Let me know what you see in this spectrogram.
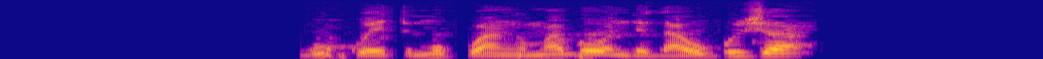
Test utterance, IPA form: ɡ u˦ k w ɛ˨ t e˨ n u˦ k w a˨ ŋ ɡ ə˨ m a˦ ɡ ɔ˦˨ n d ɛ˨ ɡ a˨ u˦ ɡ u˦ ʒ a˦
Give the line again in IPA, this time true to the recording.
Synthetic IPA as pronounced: ɡ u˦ k w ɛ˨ t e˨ m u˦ k w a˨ ŋ ɡ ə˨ m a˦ ɡ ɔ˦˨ n d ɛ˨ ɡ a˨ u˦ ɡ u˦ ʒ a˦

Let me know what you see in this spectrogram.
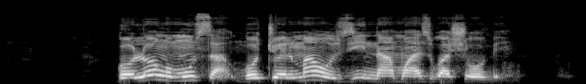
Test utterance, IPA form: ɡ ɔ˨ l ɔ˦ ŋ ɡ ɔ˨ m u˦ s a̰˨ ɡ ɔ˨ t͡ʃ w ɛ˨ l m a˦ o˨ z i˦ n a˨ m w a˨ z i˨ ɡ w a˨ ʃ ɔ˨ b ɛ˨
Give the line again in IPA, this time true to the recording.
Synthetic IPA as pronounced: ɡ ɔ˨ l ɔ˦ ŋ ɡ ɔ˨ m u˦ s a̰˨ ɡ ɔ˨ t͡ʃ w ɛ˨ l m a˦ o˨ z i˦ n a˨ m w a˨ z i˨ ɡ w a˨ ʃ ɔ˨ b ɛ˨

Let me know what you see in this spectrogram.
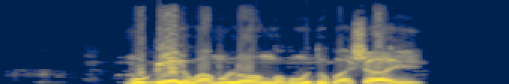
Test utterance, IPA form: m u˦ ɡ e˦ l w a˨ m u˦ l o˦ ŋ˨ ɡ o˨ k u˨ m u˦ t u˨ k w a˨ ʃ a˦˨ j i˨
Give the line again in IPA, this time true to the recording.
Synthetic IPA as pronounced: m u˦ ɡ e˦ l w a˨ m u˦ l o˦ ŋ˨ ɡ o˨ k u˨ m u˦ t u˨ k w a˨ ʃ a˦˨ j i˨

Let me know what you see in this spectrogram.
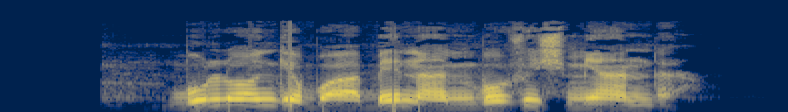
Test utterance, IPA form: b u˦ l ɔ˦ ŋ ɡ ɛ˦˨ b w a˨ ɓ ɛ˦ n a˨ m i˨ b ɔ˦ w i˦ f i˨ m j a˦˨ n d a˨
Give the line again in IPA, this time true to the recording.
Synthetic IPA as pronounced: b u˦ l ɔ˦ ŋ ɡ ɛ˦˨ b w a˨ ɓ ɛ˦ n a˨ m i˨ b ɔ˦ v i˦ ʃ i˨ m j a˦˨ n d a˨

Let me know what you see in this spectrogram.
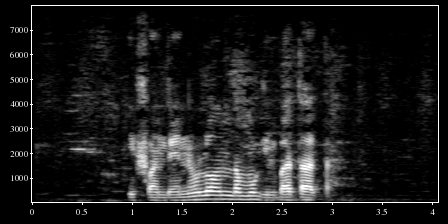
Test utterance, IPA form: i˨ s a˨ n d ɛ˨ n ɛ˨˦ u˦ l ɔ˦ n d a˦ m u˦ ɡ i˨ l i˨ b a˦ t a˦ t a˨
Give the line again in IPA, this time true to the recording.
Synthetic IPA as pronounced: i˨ f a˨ n d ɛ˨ n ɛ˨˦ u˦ l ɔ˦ n d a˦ m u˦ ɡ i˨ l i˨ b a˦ t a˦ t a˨

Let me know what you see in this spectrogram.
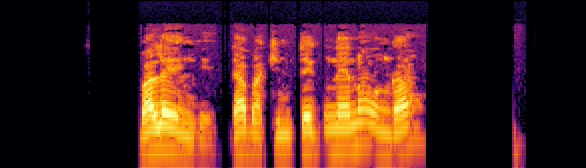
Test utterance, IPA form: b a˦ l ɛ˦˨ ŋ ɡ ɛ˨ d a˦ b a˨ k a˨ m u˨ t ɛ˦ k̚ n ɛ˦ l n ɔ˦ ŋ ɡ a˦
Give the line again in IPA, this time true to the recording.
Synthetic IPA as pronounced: b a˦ l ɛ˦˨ ŋ ɡ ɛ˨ d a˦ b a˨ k i˨ m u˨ t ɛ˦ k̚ n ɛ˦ n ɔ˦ ŋ ɡ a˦

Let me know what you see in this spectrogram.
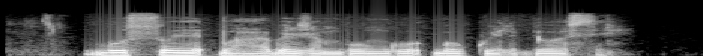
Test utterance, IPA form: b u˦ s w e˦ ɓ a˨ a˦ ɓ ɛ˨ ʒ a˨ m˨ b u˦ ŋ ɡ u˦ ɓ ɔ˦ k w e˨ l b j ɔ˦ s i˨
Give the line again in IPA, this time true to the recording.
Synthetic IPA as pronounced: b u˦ s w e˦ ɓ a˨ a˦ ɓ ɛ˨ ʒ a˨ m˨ b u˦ ŋ ɡ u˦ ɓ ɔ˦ k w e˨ l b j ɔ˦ s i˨

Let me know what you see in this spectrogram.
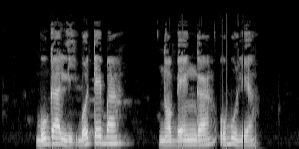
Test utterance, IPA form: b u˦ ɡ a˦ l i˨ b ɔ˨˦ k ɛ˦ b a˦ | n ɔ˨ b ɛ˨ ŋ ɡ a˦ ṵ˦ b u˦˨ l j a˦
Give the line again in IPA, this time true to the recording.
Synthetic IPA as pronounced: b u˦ ɡ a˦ l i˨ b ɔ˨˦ t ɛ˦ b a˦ | n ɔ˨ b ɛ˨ ŋ ɡ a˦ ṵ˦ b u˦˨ l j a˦

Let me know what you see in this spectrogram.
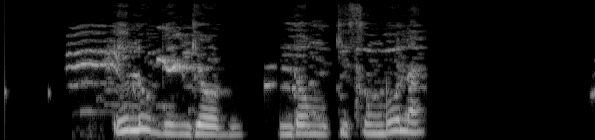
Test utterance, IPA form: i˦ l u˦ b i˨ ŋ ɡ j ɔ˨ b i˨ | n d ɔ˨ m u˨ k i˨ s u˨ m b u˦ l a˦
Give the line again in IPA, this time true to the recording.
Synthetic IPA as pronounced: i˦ l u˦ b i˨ ŋ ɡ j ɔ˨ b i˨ | n d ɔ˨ m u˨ k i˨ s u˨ m b u˦ l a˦

